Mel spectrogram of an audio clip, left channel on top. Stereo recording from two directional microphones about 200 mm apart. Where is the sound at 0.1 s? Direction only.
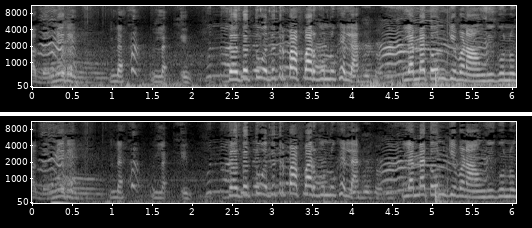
25° right (ahead or behind).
